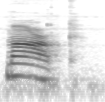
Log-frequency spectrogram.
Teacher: The R in this word is not pronounced at all in the conventional pronunciation that is reflected in the usual British transcription.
